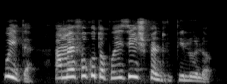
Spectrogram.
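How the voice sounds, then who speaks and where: A woman voicing a boastful, clueless little boy who writes silly poems, cheeky and excited in tone. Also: dry recording. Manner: cheeky, high and excited, raising the pitch.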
